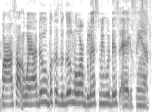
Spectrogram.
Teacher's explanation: the vowels are pronounced kind of long and sound like they're split into two syllables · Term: Southern drool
